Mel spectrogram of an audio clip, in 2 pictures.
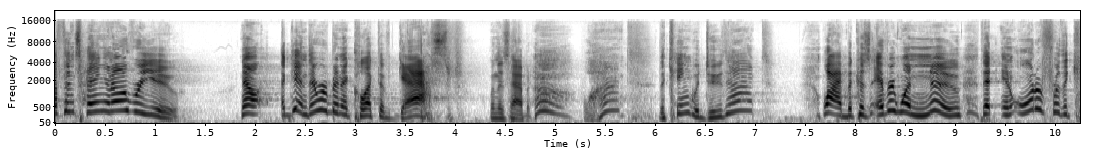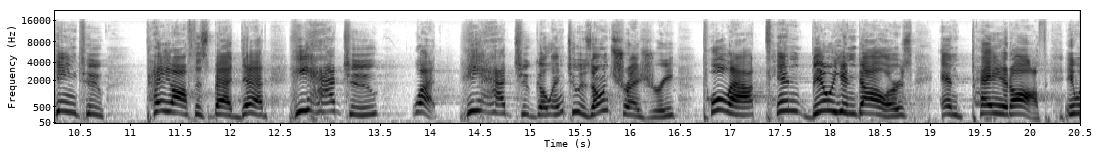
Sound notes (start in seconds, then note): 4.8 gasp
